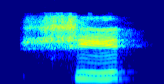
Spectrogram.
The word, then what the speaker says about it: sheet: Y acá tenemos, por ejemplo, sheet, que tiene dos E, y estas dos E se pronuncian como una I.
